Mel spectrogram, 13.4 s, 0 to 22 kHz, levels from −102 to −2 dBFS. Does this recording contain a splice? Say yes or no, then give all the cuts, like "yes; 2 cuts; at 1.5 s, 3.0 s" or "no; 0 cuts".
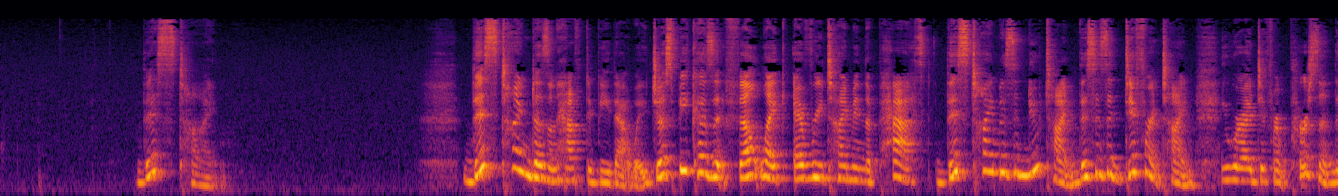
yes; 1 cut; at 12.2 s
